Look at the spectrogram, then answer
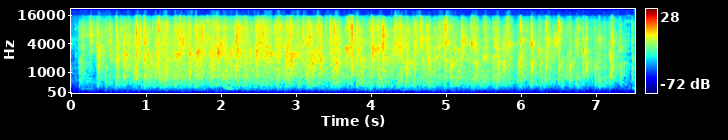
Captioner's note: applause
